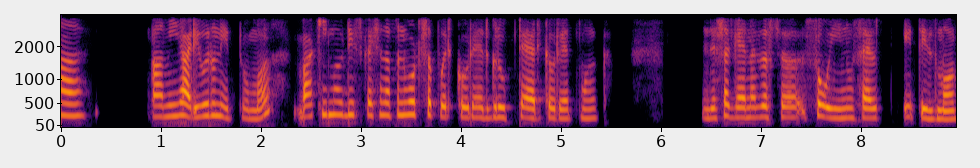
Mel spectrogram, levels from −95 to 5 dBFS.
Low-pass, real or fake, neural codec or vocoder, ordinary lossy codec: 3.6 kHz; fake; codec, 16 kHz, 2 kbps, X-Codec, WavLM features, trained on Multilingual LibriSpeech; none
